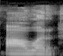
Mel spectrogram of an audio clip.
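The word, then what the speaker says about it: hour: क्योंकि इसे हावर थोड़ी पढ़ते हैं, इसे हम लोग पढ़ते हैं आवर, ठीक है ना।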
